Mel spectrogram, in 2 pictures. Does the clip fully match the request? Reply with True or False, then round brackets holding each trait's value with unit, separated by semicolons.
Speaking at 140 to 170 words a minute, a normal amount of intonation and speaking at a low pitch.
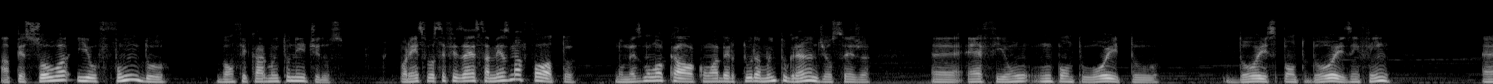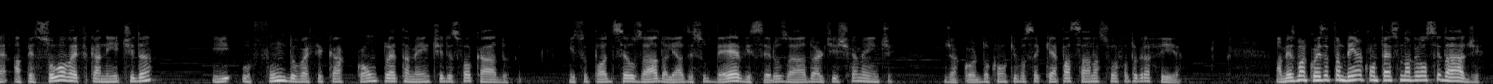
True (145 wpm; 4.8 semitones; 130 Hz)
